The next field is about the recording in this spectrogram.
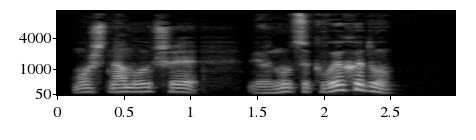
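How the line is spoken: Timid question. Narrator (Russian): робко спросил стажер

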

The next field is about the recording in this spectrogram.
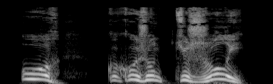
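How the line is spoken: Strained wheeze. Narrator (Russian): прохрипел Террит, поднимая рыцаря за плечи

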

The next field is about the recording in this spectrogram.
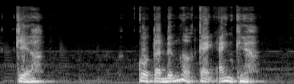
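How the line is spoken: Screaming. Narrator (Vietnamese): Chi còn hét lên

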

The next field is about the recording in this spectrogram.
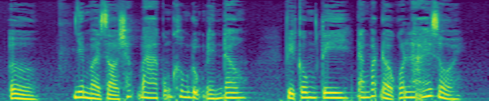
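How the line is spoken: Sighing. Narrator (Vietnamese): Ba tôi nghe vậy thở dài gật đầu nói

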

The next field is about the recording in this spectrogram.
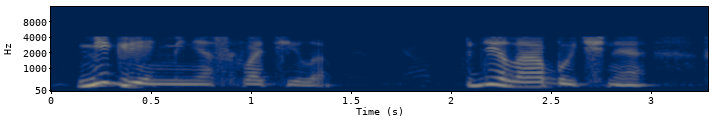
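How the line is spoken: Calm telling. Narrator (Russian): спокойно рассказывала капельдинерша

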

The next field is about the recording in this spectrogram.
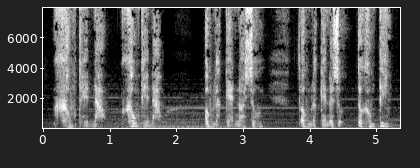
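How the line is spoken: Stammering in shock. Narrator (Vietnamese): gục hẳn xuống miệng lắp bắp

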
